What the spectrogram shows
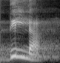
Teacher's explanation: اللہ سے پہلے جب زیر آتی ہے تو اللہ باریک پڑھا جاتا ہے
